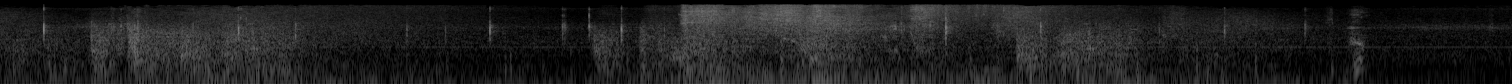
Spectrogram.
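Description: A weapon clicks and clatters as it is swapped.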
